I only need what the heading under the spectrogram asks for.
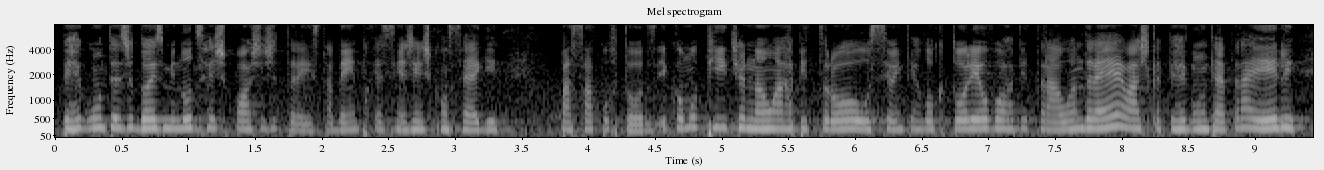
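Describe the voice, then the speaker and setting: A woman moderating a panel discussion, organized and polite, giving clear instructions. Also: fairly high pitch, fairly even intonation, fast talker, a little mellow, long reverb tail, slight background noise.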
